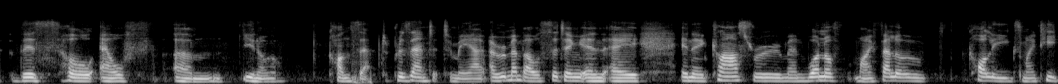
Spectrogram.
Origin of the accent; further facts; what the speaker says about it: Singapore; first language English; moved away as an adult; also born or lived in Germany / York; now in United Kingdom; I come from Singapore, and in Singapore people speak multiple languages, so English tends to be the first language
